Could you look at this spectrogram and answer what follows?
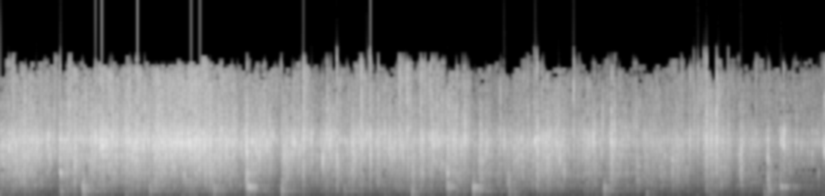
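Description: Dried red chillies and cumin seeds frying in a pan, a loud, dense, crackling sizzle that runs throughout, broken by rapid popping ticks and stirring.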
